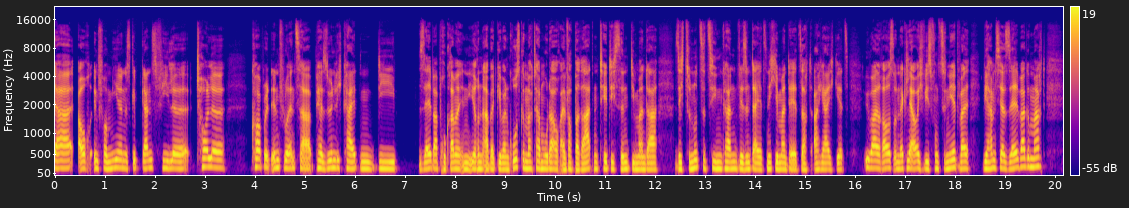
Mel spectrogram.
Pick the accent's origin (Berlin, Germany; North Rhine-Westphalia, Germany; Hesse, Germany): Berlin, Germany; Also meine Mama ist aus Ost-Berlin. Ich bin auch gebürtig aus Berlin.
